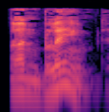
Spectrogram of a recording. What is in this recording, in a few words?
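"unblamed", British English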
